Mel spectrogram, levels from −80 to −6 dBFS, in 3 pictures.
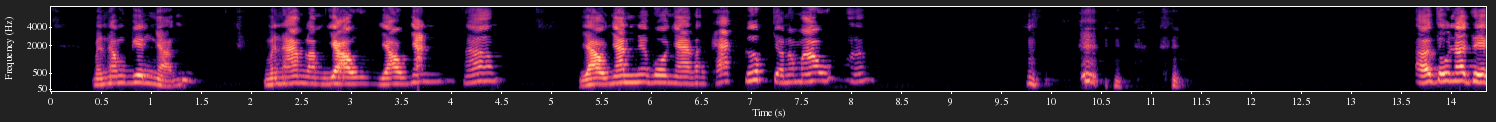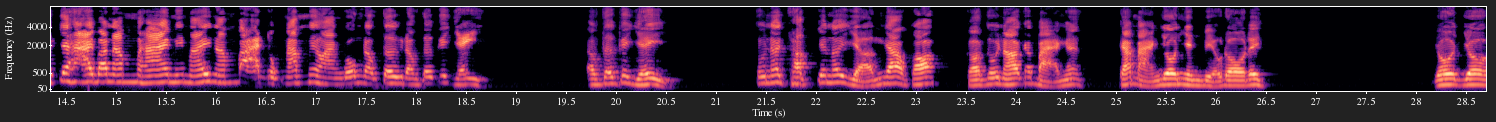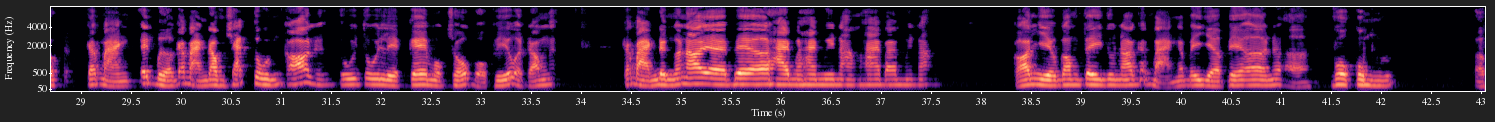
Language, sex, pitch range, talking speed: Vietnamese, male, 155-205 Hz, 175 wpm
